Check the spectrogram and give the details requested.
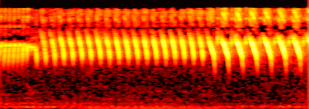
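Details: Canary in fast dense song: a brief buzzy trill gives way to rapid, evenly spaced descending notes, later becoming sharper downward sweeps.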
